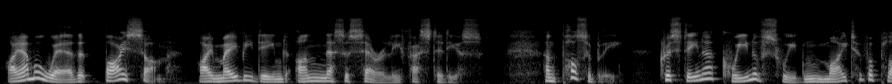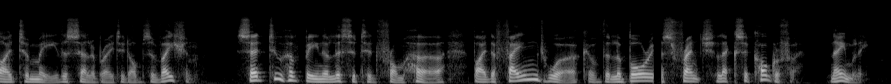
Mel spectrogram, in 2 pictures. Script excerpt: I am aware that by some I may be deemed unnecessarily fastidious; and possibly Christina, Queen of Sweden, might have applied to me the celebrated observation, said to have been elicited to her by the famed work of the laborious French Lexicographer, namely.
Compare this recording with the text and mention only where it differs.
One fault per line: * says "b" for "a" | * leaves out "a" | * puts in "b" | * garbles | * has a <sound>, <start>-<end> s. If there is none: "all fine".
* says "from" for "to"
* has a dropout, 15.5-15.5 s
